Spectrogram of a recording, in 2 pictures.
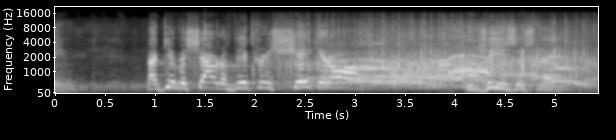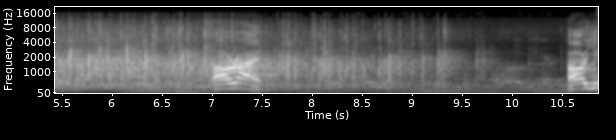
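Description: A crowd cheers and calls out.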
